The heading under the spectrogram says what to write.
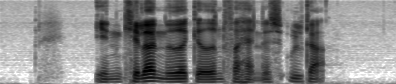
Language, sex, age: Danish, male, 20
